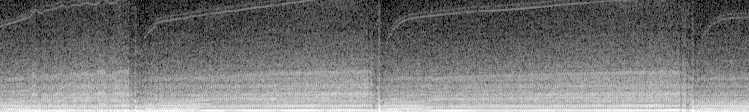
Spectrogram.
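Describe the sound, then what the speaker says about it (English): A Porsche race car in a GT Sport online race at Monza screams down the straight, its engine holding a steady high whine with a few quick gear-change dips as it passes. "we see here a very fast Porsche here on straight"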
